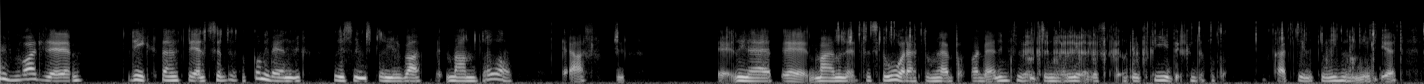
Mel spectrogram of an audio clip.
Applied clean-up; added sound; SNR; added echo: neural diffusion model UNIVERSE++.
